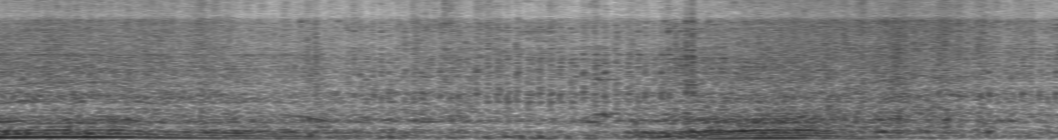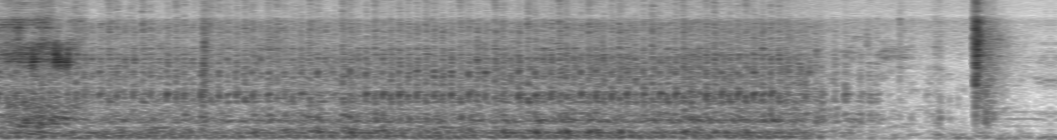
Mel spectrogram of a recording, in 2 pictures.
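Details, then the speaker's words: Two-stroke outboard motor on oil-gas mix, started at full throttle, now idling normally: smooth regular idle pulse at steady low speed tapering off at the end. "And now [Applause] now it runs just wonderfully."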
